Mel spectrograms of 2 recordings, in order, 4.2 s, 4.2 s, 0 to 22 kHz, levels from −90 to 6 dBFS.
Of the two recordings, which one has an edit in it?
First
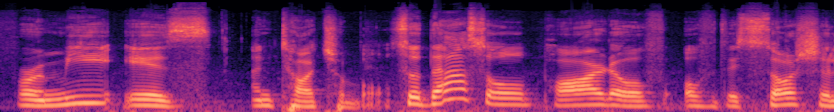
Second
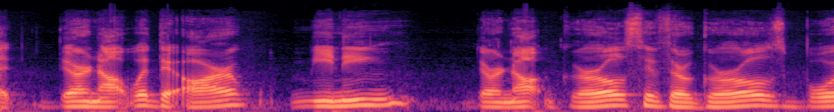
first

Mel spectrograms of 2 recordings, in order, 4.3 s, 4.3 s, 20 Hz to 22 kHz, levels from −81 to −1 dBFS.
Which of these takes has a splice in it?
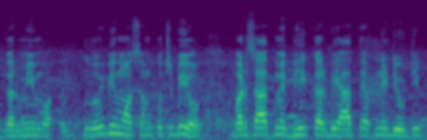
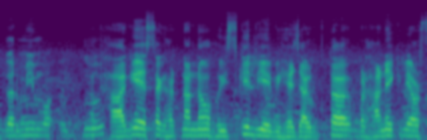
second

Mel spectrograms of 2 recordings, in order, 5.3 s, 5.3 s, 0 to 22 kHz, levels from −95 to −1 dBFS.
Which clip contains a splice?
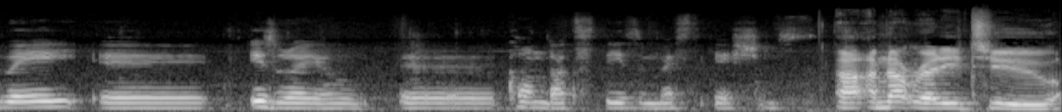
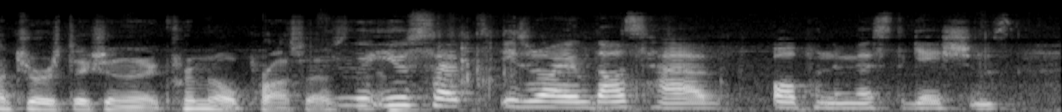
second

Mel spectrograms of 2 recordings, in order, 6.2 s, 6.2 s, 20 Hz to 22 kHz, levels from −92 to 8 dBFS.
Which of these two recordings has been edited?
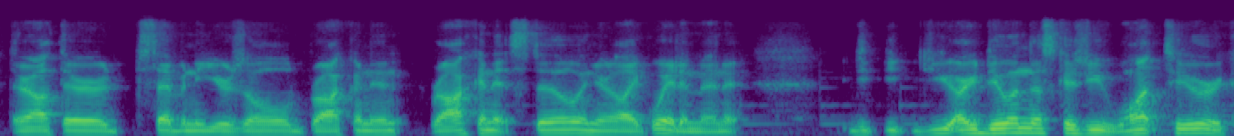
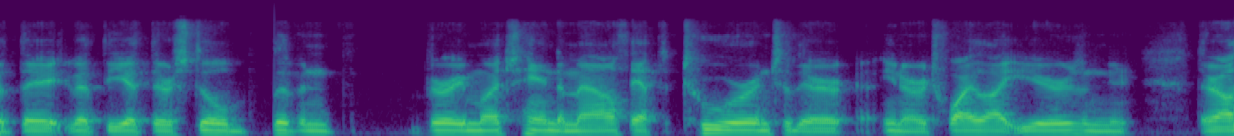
second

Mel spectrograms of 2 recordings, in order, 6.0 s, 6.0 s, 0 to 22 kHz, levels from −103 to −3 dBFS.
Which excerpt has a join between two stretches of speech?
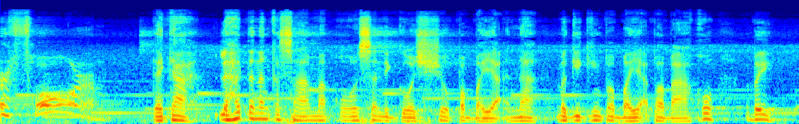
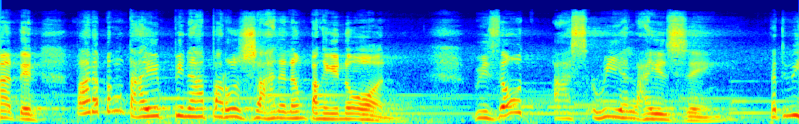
first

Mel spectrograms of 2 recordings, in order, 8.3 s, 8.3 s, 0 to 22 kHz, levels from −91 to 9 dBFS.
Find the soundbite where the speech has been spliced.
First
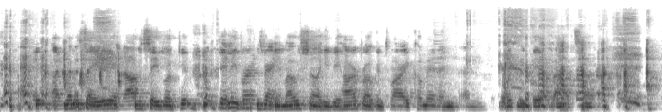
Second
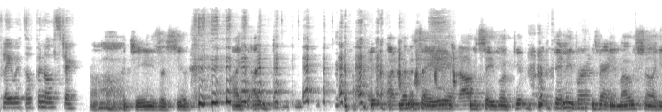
second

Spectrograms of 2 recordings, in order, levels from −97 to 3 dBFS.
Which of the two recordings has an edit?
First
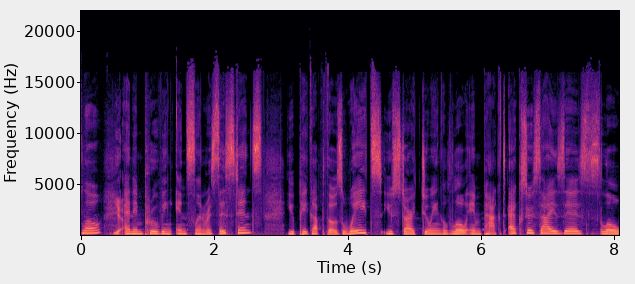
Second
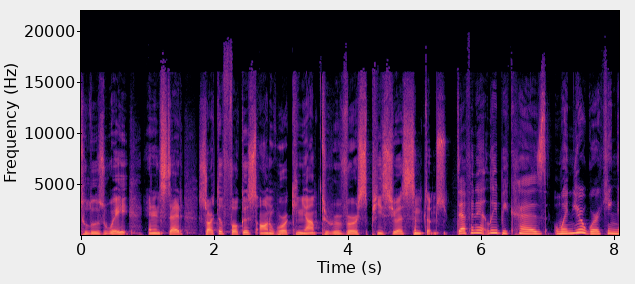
second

